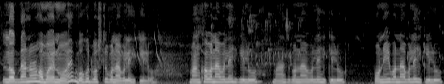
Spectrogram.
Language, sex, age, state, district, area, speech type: Assamese, female, 30-45, Assam, Sivasagar, rural, spontaneous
